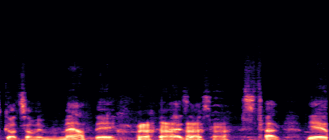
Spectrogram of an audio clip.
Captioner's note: chuckles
